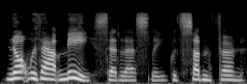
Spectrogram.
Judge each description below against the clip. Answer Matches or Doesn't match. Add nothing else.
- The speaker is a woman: Matches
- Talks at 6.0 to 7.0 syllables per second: Doesn't match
